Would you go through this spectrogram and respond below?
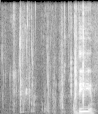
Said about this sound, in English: Sorry, I'm gonna take a sip of water.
